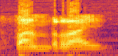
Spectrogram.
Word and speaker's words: Phan Rai: Entonces, en tailandés se pronuncia Phan Rai.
